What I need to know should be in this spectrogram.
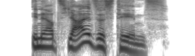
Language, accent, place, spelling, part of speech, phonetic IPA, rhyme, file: German, Germany, Berlin, Inertialsystems, noun, [inɛʁˈt͡si̯aːlzʏsˌteːms], -aːlzʏsteːms, De-Inertialsystems.ogg
- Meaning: genitive singular of Inertialsystem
